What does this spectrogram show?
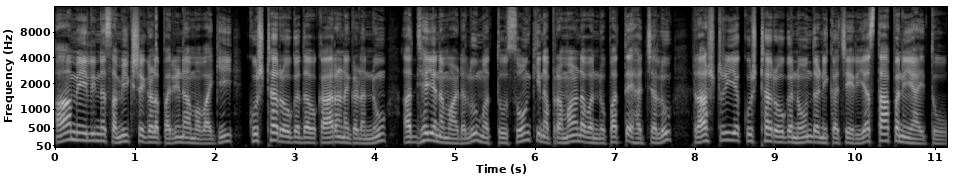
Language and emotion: Kannada, neutral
